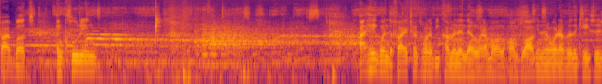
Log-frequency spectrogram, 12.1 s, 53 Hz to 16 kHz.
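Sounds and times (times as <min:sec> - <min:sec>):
fire truck siren: 0:00.2 - 0:11.4.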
